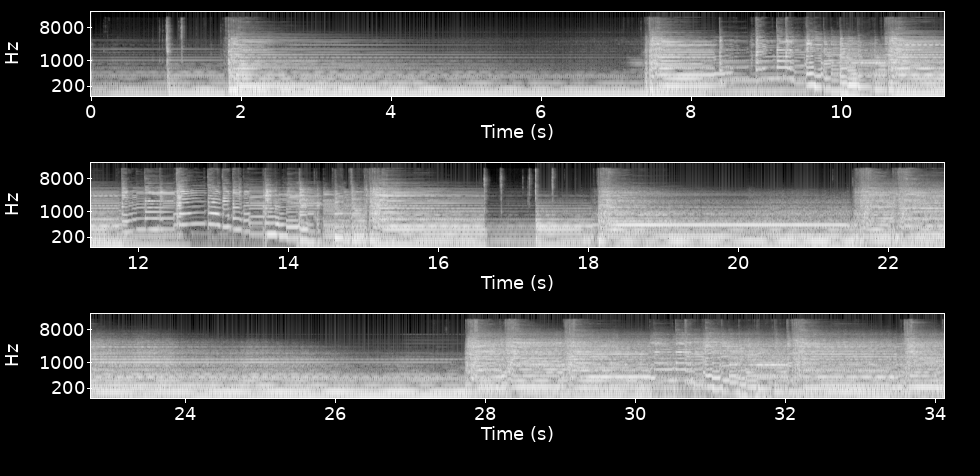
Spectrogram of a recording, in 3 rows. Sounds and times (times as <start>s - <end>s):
Effects unit: 0.0s - 34.1s
Electronic tuner: 0.0s - 34.1s
Music: 0.0s - 34.1s.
